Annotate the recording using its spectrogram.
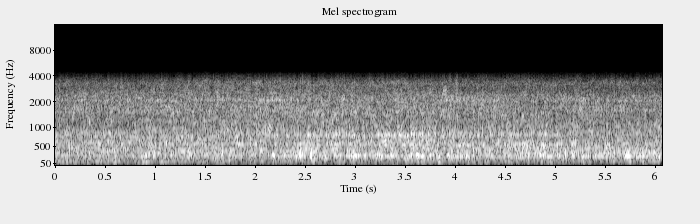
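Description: Steady background noise with no distinct sounds standing out.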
